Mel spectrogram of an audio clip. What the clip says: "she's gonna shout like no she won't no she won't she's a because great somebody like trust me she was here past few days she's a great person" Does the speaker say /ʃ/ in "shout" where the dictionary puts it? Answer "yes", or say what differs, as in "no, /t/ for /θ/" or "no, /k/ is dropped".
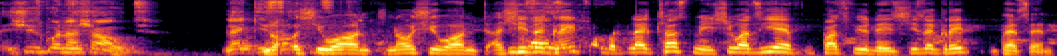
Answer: yes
